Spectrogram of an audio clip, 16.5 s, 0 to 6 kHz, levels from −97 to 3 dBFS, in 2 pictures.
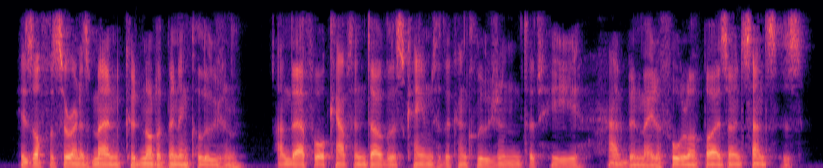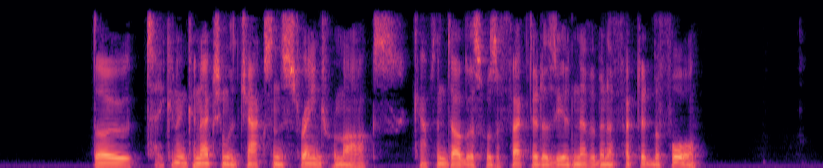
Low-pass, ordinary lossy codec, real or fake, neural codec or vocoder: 5.4 kHz; AAC, 48 kbps; real; none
